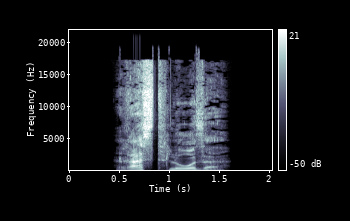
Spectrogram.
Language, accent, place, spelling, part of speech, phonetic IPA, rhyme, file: German, Germany, Berlin, rastlose, adjective, [ˈʁastˌloːzə], -astloːzə, De-rastlose.ogg
- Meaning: inflection of rastlos: 1. strong/mixed nominative/accusative feminine singular 2. strong nominative/accusative plural 3. weak nominative all-gender singular 4. weak accusative feminine/neuter singular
